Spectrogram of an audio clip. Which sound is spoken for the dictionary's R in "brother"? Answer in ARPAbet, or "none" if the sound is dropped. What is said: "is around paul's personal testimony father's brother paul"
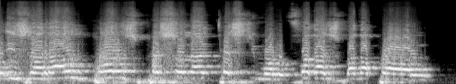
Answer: none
